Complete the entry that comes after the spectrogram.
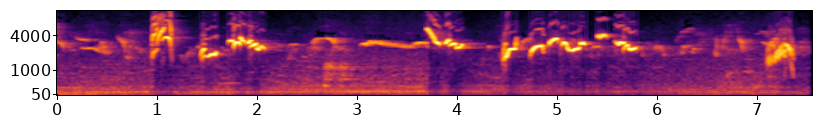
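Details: Lure song of an oriental magpie-robin for coaxing young wild birds to answer: spaced bursts of sweet whistles, sharp upsweeps and short warbled phrases, with a sustained flat whistle and quiet gaps between bursts.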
